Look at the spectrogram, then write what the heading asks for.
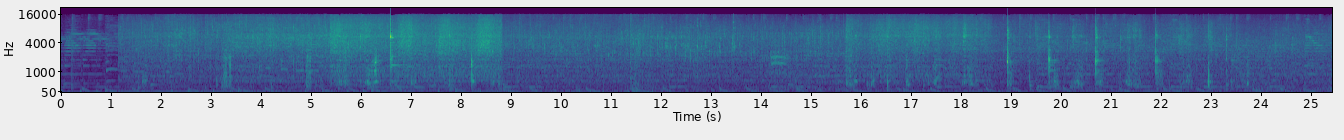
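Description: Cubed potatoes with tomato and onion sizzling in an iron kadhai while a wooden-handled ladle stirs them, scraping and knocking against the pan. The sizzle grows louder for a few seconds about five seconds in, and the ladle knocks come thick and sharp in the second half.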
